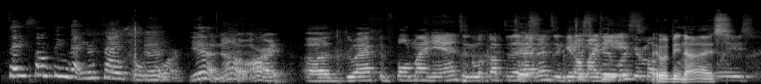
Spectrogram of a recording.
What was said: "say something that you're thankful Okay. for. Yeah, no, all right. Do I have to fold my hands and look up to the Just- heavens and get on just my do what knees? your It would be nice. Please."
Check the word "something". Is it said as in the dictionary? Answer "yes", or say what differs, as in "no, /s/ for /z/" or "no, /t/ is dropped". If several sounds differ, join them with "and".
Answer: yes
